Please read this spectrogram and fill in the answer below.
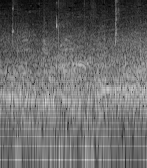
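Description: Televised NBA game sound: a basketball bouncing on the hardwood court over steady arena crowd noise, with commentators' voices.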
